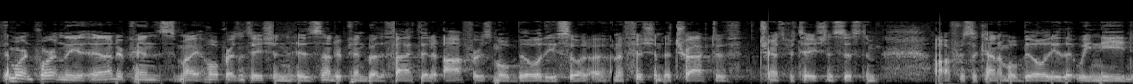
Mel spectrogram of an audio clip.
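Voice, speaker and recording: A Canadian accent with fairly even intonation, amid audible room echo and noticeable background noise. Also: man, fairly quick pace. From Canada, Hamilton, Ontario. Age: 60s. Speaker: elementary school teacher, public delegate. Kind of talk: public delegation speech at council meeting. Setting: city council meeting. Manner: hesitant, many fillers and repetitions.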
